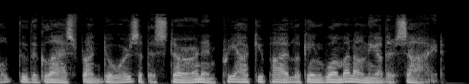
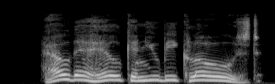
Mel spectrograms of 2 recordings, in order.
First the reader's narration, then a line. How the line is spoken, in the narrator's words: John shouted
